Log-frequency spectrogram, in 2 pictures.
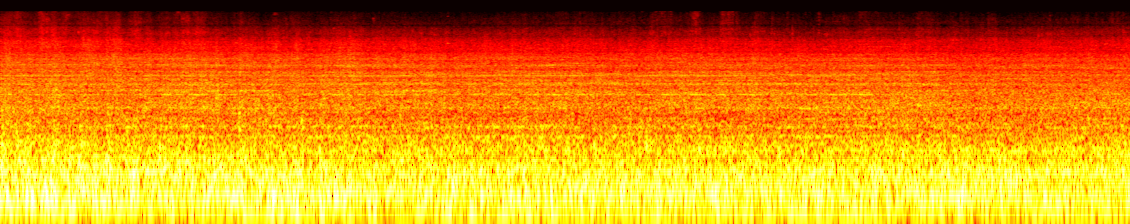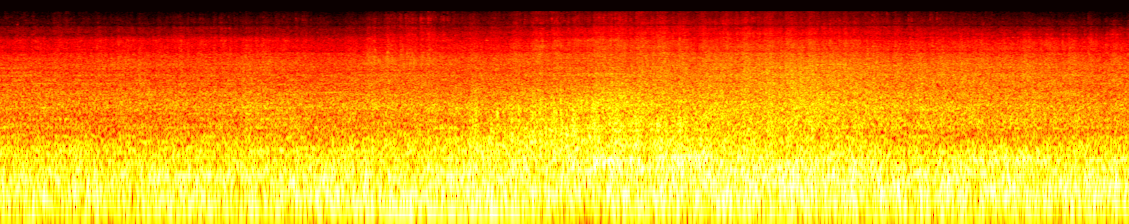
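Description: Freight train of tank cars and autorack cars rolling past, a steady low rumble with wheels clattering over the rail joints, growing a little louder about two-thirds of the way through.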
